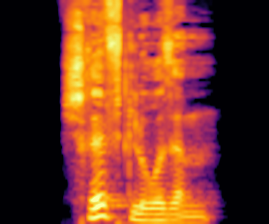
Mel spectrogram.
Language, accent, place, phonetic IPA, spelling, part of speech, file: German, Germany, Berlin, [ˈʃʁɪftloːzm̩], schriftlosem, adjective, De-schriftlosem.ogg
- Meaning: strong dative masculine/neuter singular of schriftlos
